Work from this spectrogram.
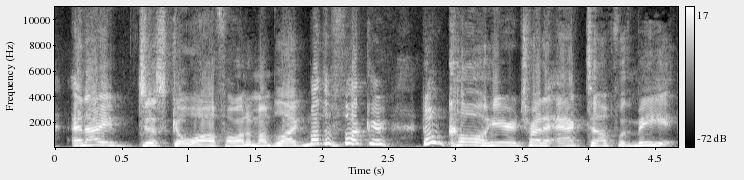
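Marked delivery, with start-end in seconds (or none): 1.8-4.6 higher-pitched retold tirade.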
